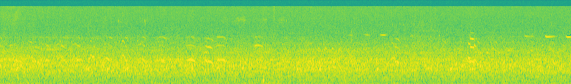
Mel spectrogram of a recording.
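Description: A wading bird's feet splash softly through shallow water.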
